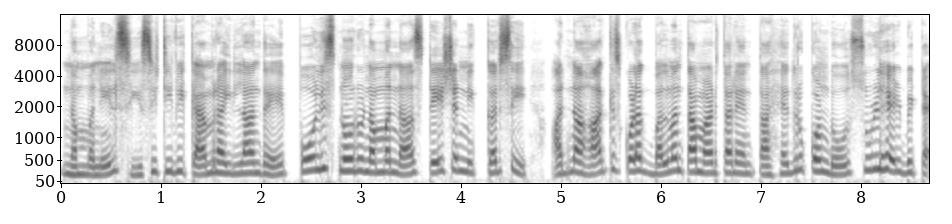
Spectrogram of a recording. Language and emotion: Kannada, fearful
